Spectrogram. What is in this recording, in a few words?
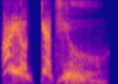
Male Kobold Attack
